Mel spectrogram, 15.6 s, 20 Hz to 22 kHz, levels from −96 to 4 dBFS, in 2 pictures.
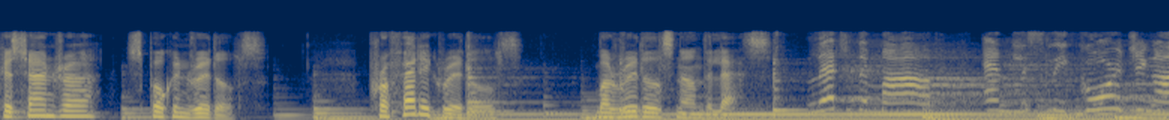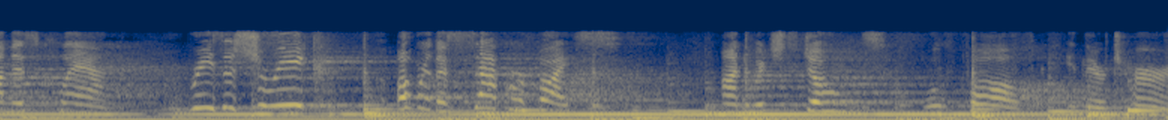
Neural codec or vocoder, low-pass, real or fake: none; 7.2 kHz; real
